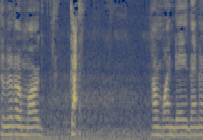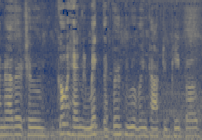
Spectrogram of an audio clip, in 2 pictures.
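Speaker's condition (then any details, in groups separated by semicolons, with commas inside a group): Profound deafness, genetic, profound; deaf voice, sounds different, sometimes taken for German accent, once reported as drunk slurring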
